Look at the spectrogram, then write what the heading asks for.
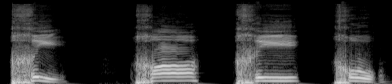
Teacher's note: untuk huruf kha ni bersifat isti'la selama-lamanya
